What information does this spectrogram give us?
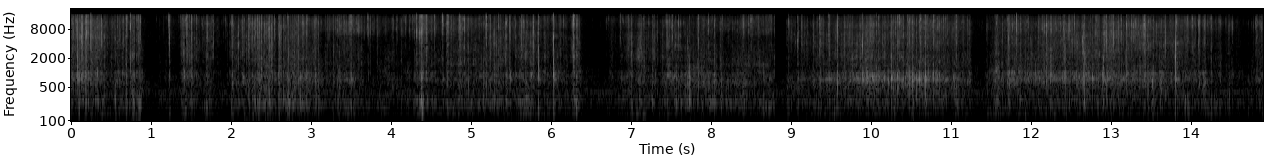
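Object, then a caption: Notebook with plastic sequin cover. A single long nail scratches across the plastic sequin cover of a mermaid sequin-covered journal lying on a table. It makes a dense, bright, crinkly rasp with dry clicking flutter as the sequins catch. The strokes come in bursts separated by brief quiet pauses.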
